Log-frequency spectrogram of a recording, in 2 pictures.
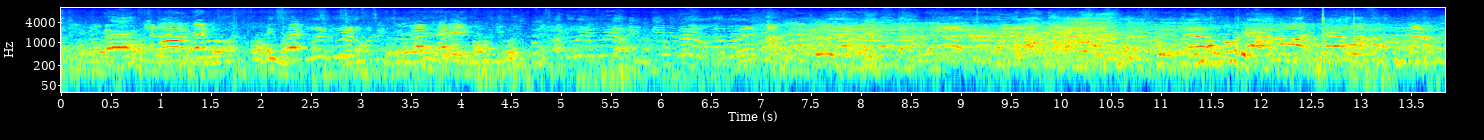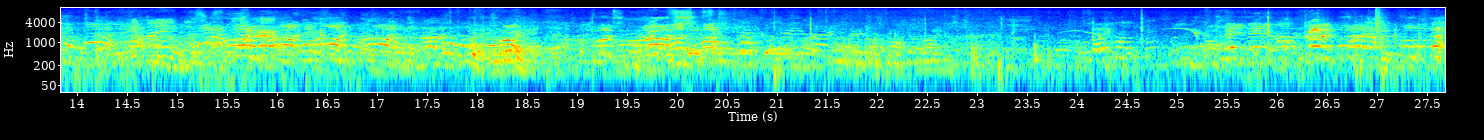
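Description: A crowd of spectators cheers and shouts outdoors, swelling loudly for a while.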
